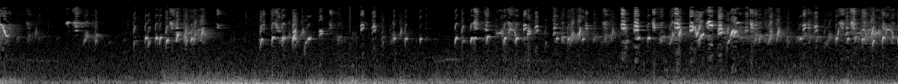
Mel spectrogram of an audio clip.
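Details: Goldfinch song: bursts of bright, very high twittering and clicky chirps, sparse at first, then denser, rapid jangling phrases in the second half over a quiet low hum.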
